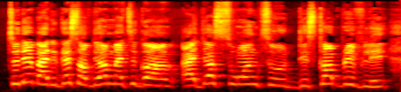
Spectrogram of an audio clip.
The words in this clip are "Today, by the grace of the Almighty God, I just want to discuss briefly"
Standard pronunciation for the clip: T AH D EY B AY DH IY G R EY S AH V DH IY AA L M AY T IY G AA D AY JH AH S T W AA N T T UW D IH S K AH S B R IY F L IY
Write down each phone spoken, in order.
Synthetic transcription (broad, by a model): T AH D EY B AY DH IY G EY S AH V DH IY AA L M AY T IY G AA AY JH AH S T W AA N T T UW D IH S K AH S B R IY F L IY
